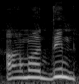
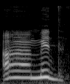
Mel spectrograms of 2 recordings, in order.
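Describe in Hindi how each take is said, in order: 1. शब्द का अंत एक पूरे -in अक्षर से होता है। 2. शब्द एक साइलेंट 'd' व्यंजन पर खत्म होता है।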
